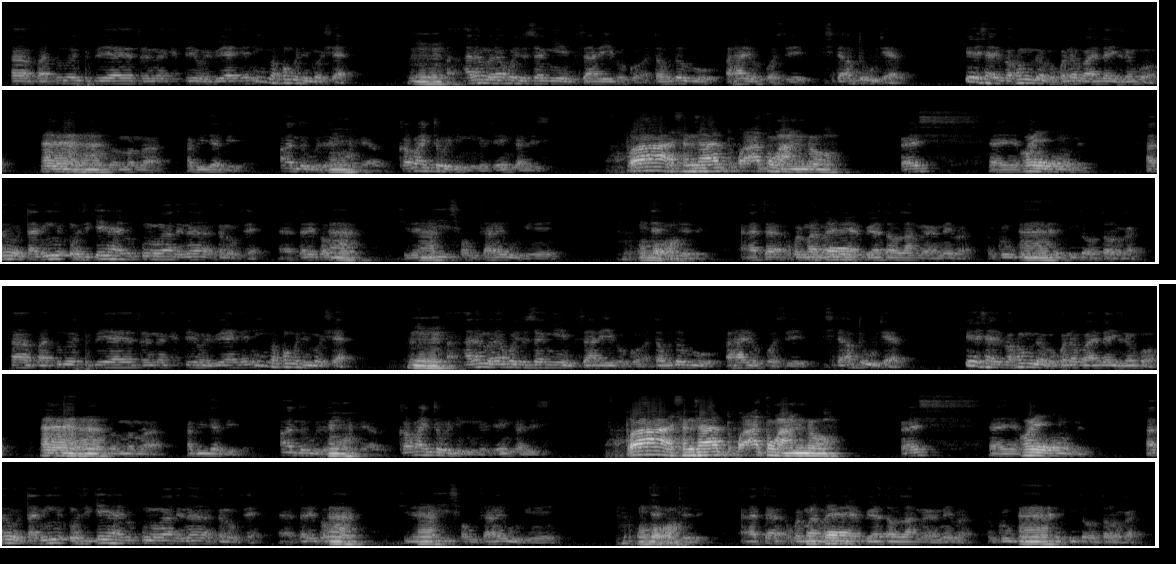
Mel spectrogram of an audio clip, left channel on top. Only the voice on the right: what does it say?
ꯎꯝ
ꯑꯥ
ꯑꯥ ꯑꯥ
ꯎꯝ
ꯄꯥ ꯁꯪꯁꯥꯔ ꯄꯨꯄꯥ ꯇꯣꯉꯥꯟꯕꯗꯣ꯫
ꯍꯣꯏ
ꯑꯥ
ꯑꯥ
ꯑꯣ
ꯑꯣ
ꯍꯦꯛꯇ
ꯑꯥ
